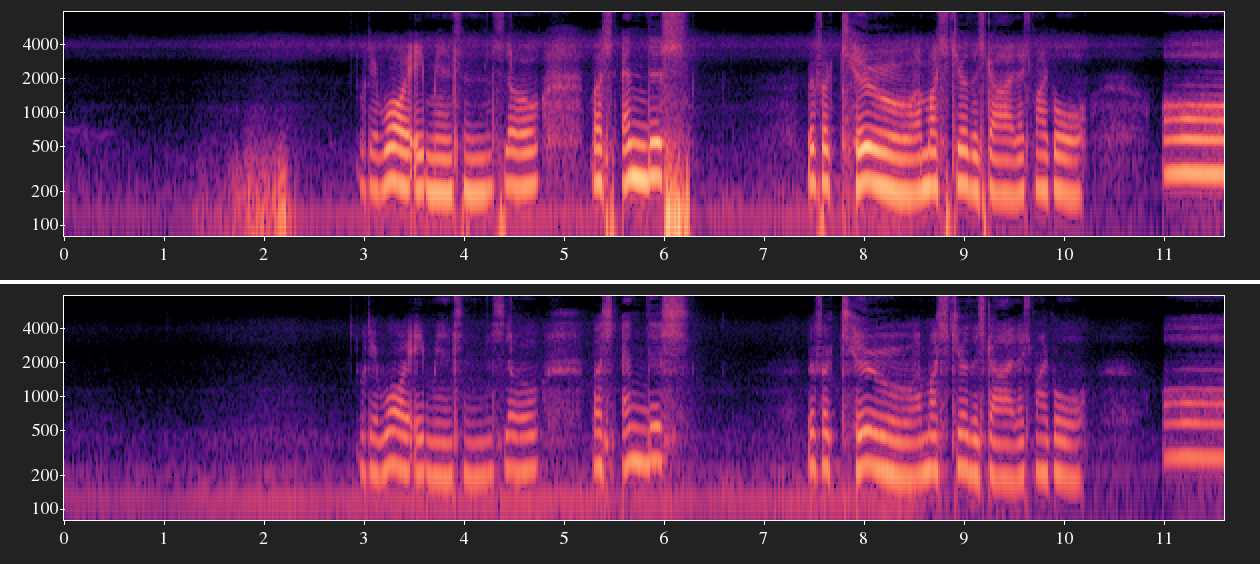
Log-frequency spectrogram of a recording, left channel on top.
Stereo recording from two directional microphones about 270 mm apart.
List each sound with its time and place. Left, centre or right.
2.9 s a sound: centre
3.2 s speech: left
7.4 s speech: centre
